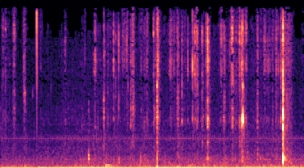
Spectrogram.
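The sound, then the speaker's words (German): Scissors cutting a sponge into three equal strips give a few faint, sparse snips and soft scratchy ticks over a steady low hum, with no talking. “Den Schwamm zerschneidest du jetzt in drei gleich große Streifen.”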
